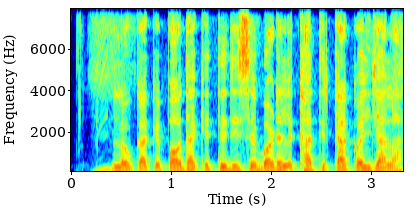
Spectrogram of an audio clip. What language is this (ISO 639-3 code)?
bho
